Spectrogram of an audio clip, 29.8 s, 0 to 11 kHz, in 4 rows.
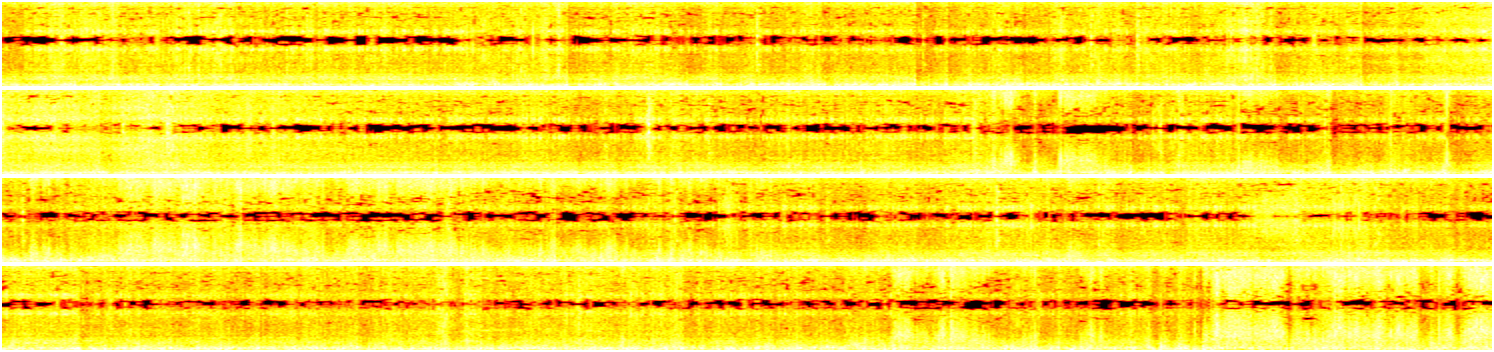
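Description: Wind rushing over the microphone of a handlebar-mounted GoPro Hero 2 on a moving bicycle: a loud, steady rumble of wind noise, with a few brief hissier swells.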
